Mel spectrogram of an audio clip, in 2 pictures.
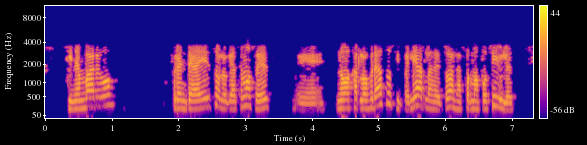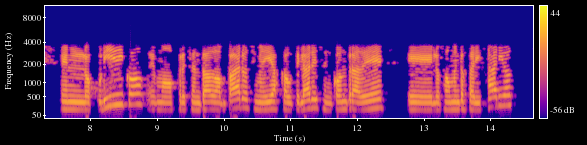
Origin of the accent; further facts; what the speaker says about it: Argentina; tenemos casos de empresas recuperadas que tienen en mi país, en Argentina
